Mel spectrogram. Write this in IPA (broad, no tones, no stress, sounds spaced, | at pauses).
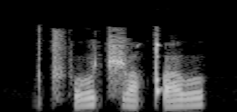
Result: t͡sʼ ʊ t͡ʃ o qʼ ʊ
